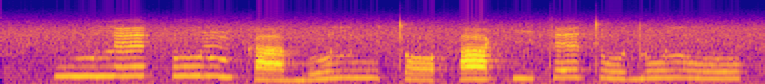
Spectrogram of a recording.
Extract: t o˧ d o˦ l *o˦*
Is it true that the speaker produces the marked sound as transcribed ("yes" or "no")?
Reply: yes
